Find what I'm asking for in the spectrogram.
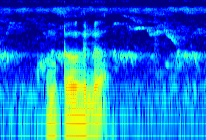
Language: Santali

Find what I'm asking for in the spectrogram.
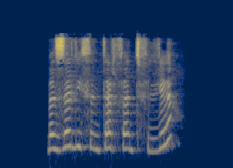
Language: Kabyle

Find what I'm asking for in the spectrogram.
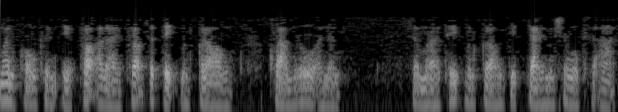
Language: Thai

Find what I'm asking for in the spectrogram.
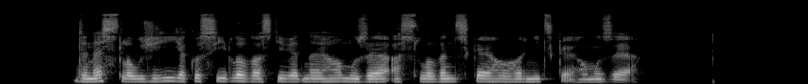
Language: Czech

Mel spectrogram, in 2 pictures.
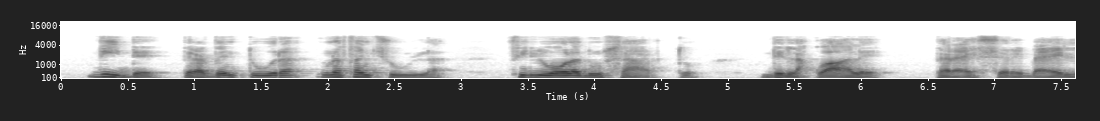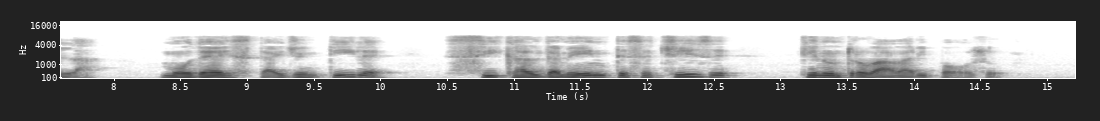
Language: Italian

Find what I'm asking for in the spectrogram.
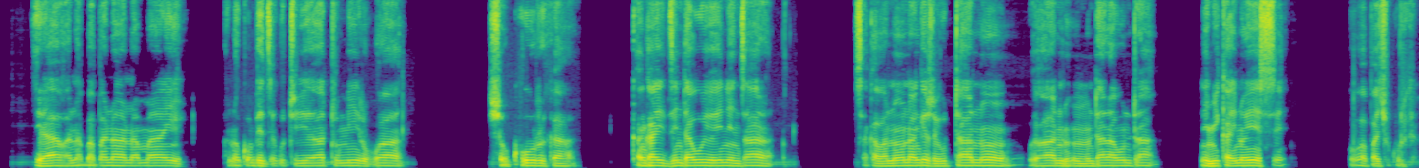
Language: Ndau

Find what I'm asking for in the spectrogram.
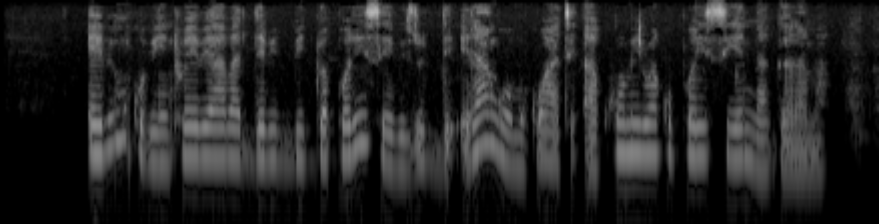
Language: Ganda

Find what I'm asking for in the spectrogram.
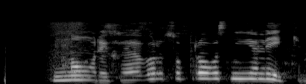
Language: Icelandic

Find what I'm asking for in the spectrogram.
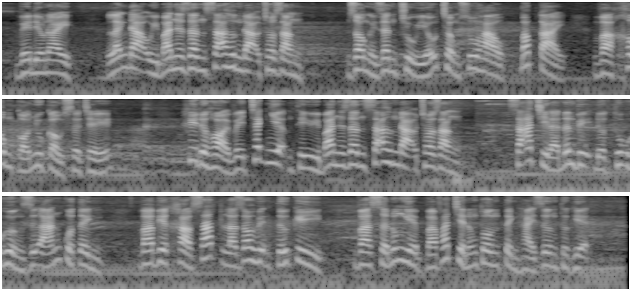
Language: Vietnamese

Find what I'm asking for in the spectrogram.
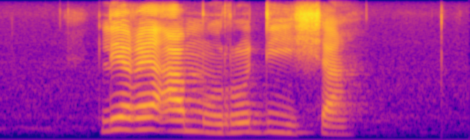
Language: Northern Sotho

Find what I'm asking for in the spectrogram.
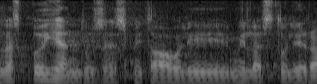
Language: Estonian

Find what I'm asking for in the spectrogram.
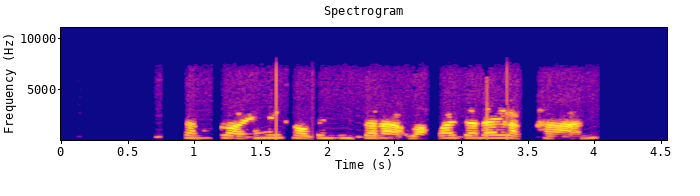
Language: Thai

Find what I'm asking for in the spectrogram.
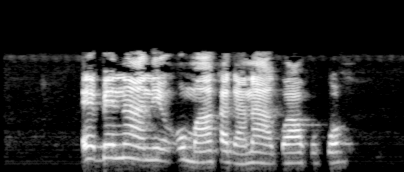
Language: Igbo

